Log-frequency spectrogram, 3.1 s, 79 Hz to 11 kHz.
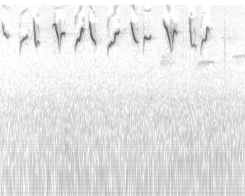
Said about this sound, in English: His feathered friend, a Siberian chiffchaff, is about 5,000 miles away from its home in Siberia.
